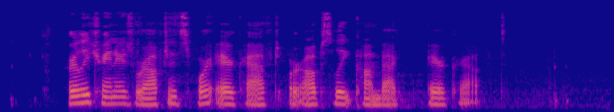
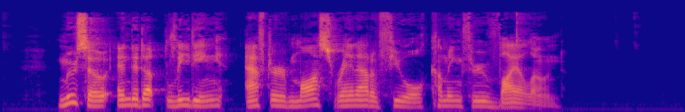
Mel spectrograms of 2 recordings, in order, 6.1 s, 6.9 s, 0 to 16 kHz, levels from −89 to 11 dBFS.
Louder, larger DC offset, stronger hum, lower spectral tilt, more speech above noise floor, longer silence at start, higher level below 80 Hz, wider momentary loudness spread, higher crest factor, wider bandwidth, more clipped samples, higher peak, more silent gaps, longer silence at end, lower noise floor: second, -34 LUFS vs -22 LUFS; neither; neither; first, -5 dB/octave vs -2 dB/octave; second, 39 dB vs 54 dB; about the same, 0.7 s vs 0.6 s; second, -84 dBFS vs -66 dBFS; second, 11 LU vs 15 LU; second, 18 dB vs 24 dB; about the same, 11.5 kHz vs 11.5 kHz; neither; second, -16 dBFS vs 0 dBFS; neither; about the same, 1.35 s vs 1.35 s; second, -72 dBFS vs -77 dBFS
